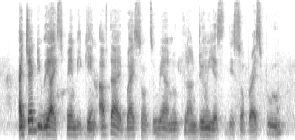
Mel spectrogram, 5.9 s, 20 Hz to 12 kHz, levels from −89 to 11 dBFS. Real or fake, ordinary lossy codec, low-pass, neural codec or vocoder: fake; none; none; codec, 24 kHz, 0.9 kbps, WavTokenizer, medium speech release version 2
